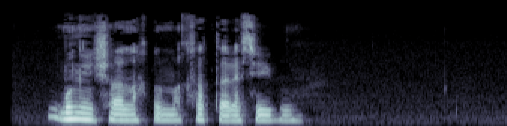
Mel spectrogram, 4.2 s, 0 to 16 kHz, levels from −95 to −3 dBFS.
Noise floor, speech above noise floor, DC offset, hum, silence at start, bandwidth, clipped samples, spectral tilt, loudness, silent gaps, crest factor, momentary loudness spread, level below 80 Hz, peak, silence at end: -70 dBFS; 46 dB; under 0.1%; none; 0.4 s; 11 kHz; under 0.1%; -6 dB/octave; -25 LUFS; none; 20 dB; 15 LU; -68 dBFS; -8 dBFS; 1.7 s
